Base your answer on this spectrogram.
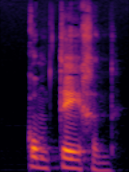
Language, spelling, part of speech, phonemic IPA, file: Dutch, komt tegen, verb, /ˈkɔmt ˈteɣə(n)/, Nl-komt tegen.ogg
- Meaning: inflection of tegenkomen: 1. second/third-person singular present indicative 2. plural imperative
